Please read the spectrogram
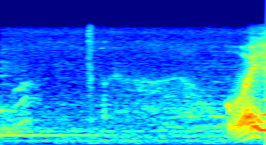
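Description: The last ukulele chord rings on and fades out. Near the end a girl's voice cries out, high and sliding in pitch.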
